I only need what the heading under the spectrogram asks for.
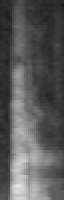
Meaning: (noun) A soft, fatty foodstuff made by churning the cream of milk (generally cow's milk)
- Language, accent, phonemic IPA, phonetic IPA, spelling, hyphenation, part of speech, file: English, US, /ˈbʌtɚ/, [ˈbʌɾɚ], butter, but‧ter, noun / verb, En-us-butter.ogg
